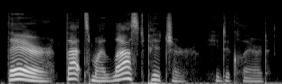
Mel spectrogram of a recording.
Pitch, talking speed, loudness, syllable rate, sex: 180 Hz, 150 wpm, -16 LUFS, 5.2 syllables/s, female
